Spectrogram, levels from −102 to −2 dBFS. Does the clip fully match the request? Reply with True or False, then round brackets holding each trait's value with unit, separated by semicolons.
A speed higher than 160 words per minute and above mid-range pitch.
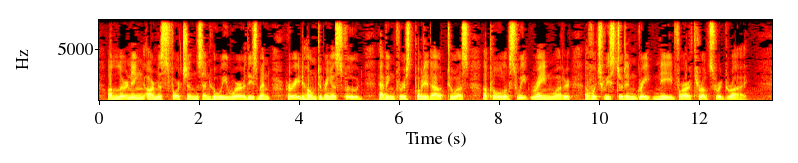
False (180 wpm; 125 Hz)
